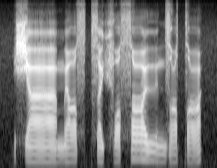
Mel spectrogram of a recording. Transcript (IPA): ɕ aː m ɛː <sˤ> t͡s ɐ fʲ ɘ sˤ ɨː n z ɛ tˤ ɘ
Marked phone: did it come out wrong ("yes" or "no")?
no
